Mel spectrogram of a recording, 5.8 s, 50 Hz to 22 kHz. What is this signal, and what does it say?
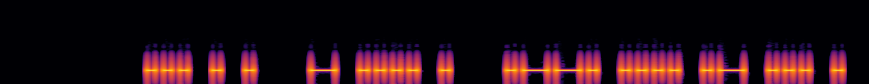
Morse code, heard as a keyed tone, about 22 wpm, 700 Hz. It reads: SEE THE PHASE
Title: Sentences from Top 1200 Words 22wpm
